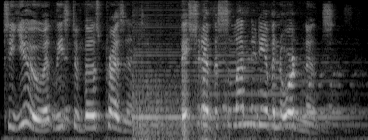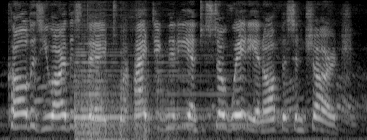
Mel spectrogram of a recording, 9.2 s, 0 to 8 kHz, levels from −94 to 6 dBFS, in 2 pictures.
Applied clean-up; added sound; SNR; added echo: neural separator model SepFormer DNS4.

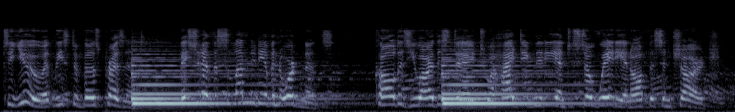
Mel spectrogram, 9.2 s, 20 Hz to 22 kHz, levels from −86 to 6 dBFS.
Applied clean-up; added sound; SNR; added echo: none; Piano; -4 dB; reverberation time 2.9 s.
